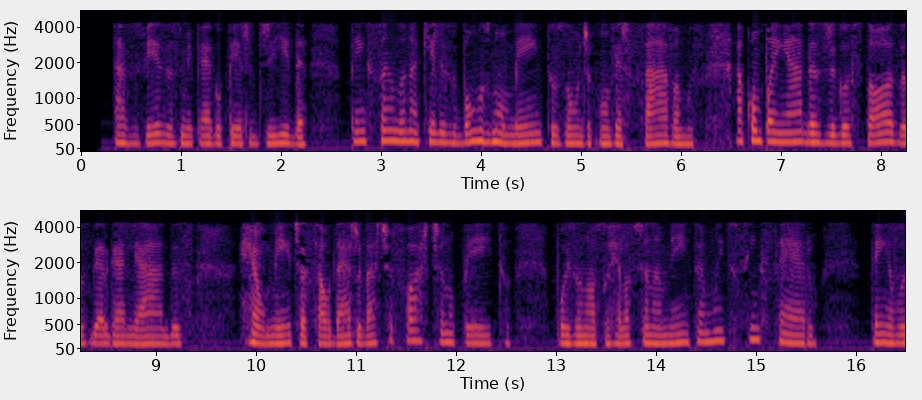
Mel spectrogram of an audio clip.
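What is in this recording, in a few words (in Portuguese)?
SAUDADES AMIGA DISTANTE feminino, Telemensagens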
